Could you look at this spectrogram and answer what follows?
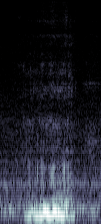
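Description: A single low, rumbling snore lasting about a second, heard over room hiss; snoring.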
